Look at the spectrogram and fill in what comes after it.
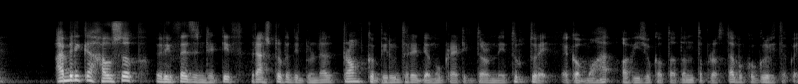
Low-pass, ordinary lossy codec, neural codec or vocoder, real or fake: none; none; codec, 16 kHz, about 1 kbps, DyCAST, with the encoder's durations; fake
